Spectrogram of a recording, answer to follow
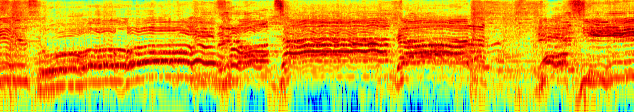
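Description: Gospel vocal group of men and women singing in harmony into microphones, in phrases separated by brief pauses.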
